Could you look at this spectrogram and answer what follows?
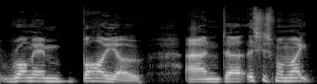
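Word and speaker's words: Wrong 'Em Boyo: They called it Wrong Way Boyo, or Wrong and Boyo. This is the original from a ska band called The Rulers, and they pronounce it Wrong M Boyo.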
